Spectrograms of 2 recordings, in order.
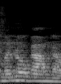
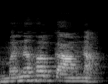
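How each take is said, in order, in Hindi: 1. पहला भाग 'mano' की तरह बोला जाता है। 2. पहला भाग 'manah' की तरह बोला जाता है। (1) "हम क्या बोलते हैं, मनोकामना ... गलत है" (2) "शुद्ध सही शब्द क्या होगा"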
